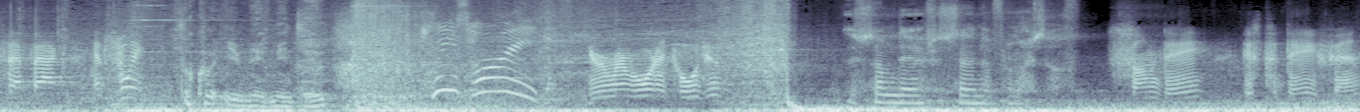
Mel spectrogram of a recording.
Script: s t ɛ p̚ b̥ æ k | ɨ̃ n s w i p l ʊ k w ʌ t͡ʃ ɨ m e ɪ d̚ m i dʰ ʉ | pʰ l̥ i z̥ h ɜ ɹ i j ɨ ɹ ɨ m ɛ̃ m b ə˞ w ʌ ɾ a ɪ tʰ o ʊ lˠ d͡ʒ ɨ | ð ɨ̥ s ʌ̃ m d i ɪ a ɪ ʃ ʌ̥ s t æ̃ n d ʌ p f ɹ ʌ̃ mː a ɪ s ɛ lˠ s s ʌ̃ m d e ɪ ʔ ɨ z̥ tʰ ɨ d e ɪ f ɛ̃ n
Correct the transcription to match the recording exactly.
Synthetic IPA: s t ɛ p̚ b̥ æ k | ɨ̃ n s w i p l ʊ k w ʌ t͡ʃ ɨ m e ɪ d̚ m i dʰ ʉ | pʰ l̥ i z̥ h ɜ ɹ i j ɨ ɹ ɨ m ɛ̃ m b ə˞ w ʌ ɾ a ɪ tʰ o ʊ lˠ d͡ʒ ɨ | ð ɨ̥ s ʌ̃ m d e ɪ a ɪ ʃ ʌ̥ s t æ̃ n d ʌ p f ɹ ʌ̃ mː a ɪ s ɛ lˠ f s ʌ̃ m d e ɪ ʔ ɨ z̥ tʰ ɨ d e ɪ f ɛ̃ n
